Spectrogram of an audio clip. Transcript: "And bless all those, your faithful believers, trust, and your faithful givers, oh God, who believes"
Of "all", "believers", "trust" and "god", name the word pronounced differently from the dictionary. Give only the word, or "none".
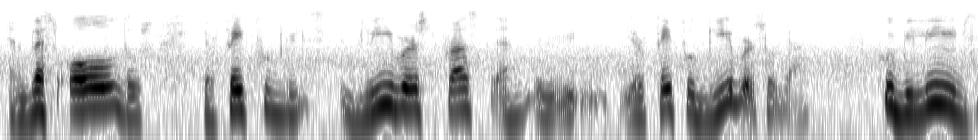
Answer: believers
